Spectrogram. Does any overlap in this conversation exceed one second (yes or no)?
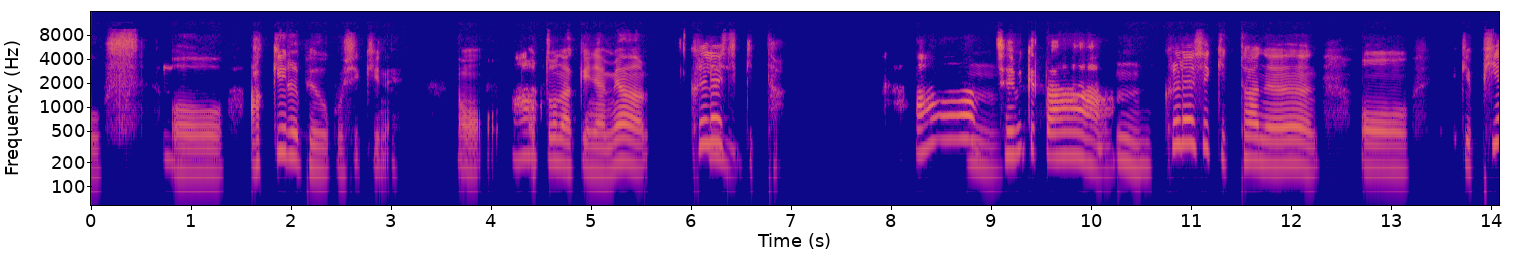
no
